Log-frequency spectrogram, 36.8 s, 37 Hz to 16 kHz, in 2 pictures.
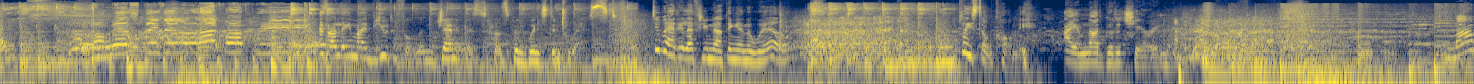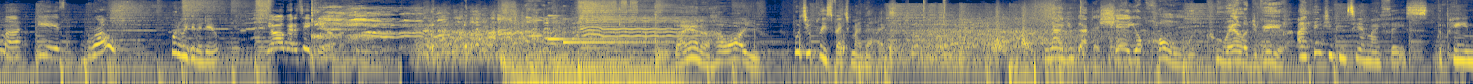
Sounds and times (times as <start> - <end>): Music: 0.0 - 13.0, 13.8 - 36.8.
